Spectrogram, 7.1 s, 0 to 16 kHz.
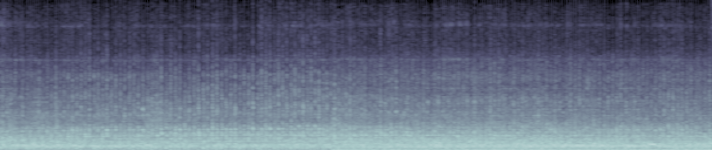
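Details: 1941 Caterpillar dozer that sat for years, started via pony motor: steady, even diesel idle with a low rumble and no knock or miss. Pushing the lever forward shuts it down, so it only idles. Normal idle.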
